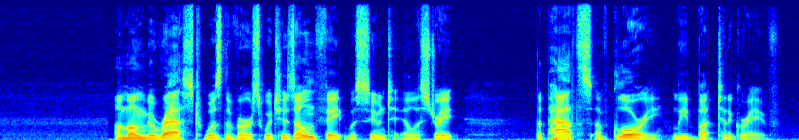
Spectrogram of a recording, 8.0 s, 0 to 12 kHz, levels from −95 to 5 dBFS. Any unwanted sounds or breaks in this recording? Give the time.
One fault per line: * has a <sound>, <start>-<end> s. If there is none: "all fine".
all fine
